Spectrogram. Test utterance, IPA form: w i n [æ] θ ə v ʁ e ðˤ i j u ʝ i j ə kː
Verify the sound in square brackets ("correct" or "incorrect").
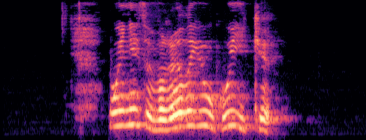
incorrect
